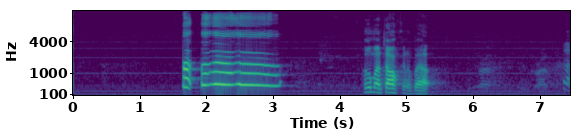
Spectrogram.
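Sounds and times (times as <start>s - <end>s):
person imitating rooster crow: 1.7s - 3.2s
speech: 4.5s - 5.5s.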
